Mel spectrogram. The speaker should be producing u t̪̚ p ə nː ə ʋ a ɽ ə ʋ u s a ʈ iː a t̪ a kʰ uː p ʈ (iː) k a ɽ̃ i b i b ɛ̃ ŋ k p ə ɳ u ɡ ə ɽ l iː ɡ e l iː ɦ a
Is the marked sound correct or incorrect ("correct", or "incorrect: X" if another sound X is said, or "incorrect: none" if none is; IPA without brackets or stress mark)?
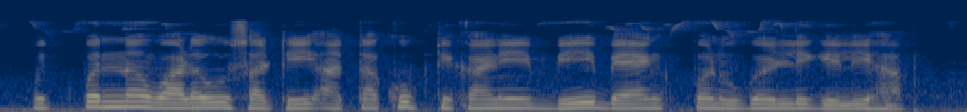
incorrect: i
